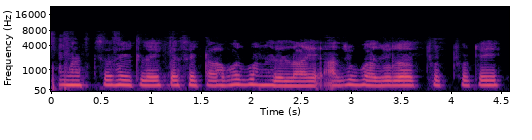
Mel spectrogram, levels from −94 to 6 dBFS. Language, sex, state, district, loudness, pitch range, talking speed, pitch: Marathi, female, Maharashtra, Chandrapur, -37 LUFS, 190-205 Hz, 145 wpm, 195 Hz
